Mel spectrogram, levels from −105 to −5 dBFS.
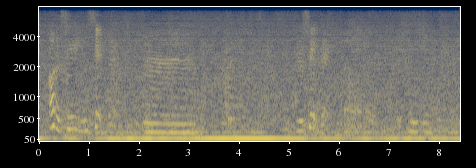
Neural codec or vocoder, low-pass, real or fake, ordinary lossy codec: codec, 44.1 kHz, 2.6 kbps, DAC; 7.2 kHz; fake; none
